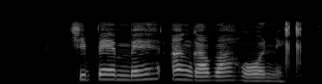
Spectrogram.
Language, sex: Venda, female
